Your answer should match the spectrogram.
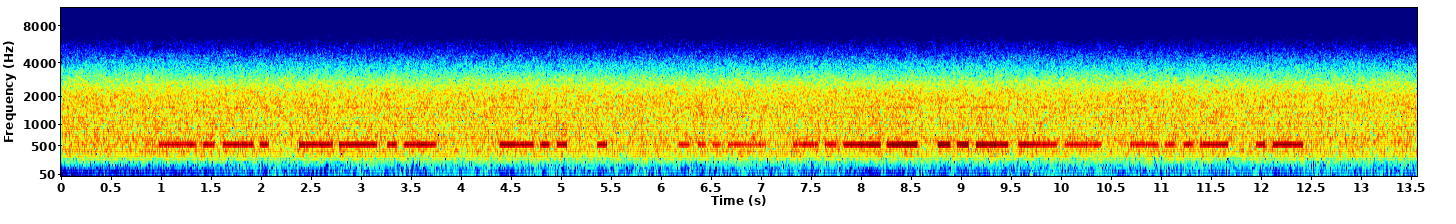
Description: Morse code, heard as a keyed tone, hand-sent with a straight key, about 13 wpm, 520 Hz, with heavy radio static and fading. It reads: CQ DE VY2XA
